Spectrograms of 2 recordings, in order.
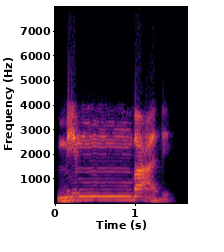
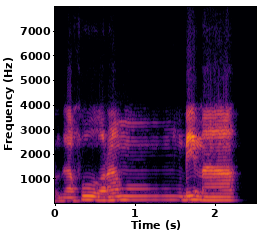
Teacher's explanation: तनवीन और नून साकिन या नून साकिन की आवाज मीम में बदल जाती है। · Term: इकलाब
